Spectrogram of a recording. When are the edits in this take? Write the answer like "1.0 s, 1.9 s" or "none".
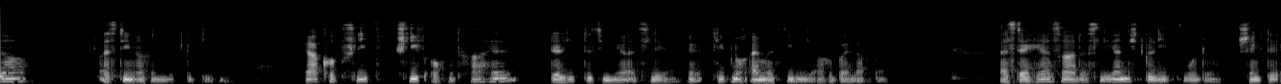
none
